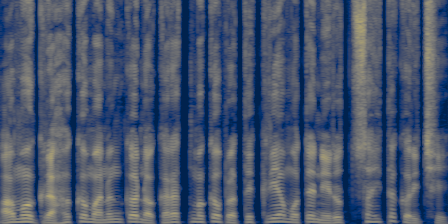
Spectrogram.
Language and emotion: Odia, sad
